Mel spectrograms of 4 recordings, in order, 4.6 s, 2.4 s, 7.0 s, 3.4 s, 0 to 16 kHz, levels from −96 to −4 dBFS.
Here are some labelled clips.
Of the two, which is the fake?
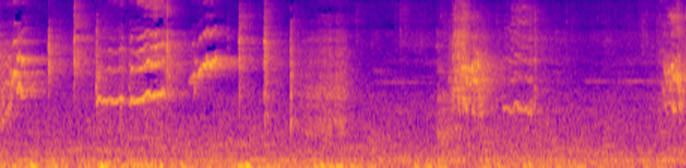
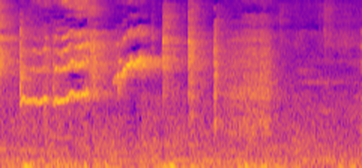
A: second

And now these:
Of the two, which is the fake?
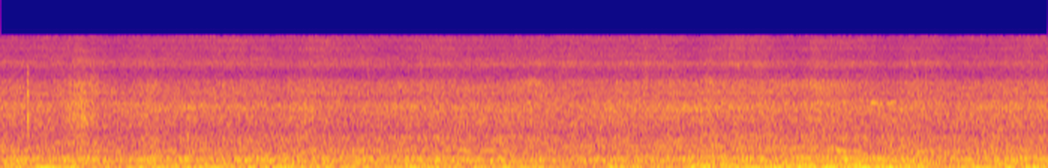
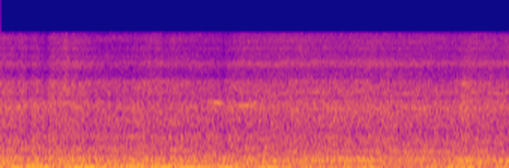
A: first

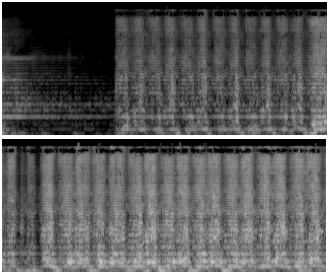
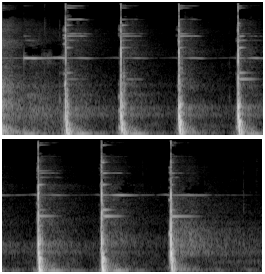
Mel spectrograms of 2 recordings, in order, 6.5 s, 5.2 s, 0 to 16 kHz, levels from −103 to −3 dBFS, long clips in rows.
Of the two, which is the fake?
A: first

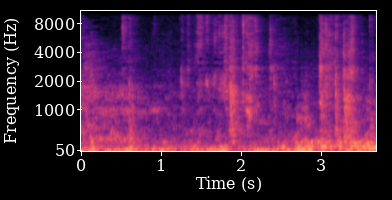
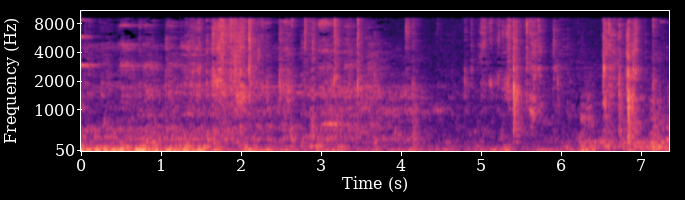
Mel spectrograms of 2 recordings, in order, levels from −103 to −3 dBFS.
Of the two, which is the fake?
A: first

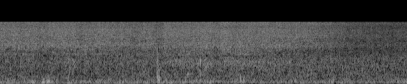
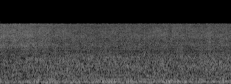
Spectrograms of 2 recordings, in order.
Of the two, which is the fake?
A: second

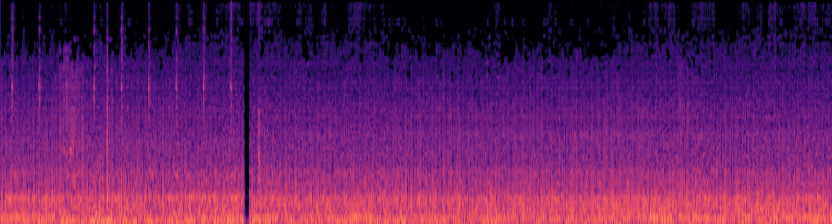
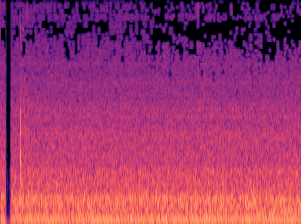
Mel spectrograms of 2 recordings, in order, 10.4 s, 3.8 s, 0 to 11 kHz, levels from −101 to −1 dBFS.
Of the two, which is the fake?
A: first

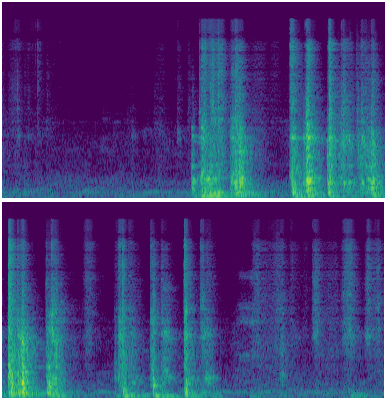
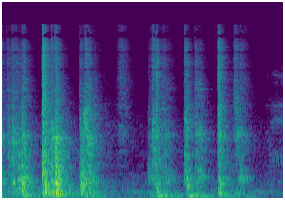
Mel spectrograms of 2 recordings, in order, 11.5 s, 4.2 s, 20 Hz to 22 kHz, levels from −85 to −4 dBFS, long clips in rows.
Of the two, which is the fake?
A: first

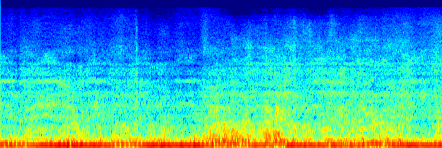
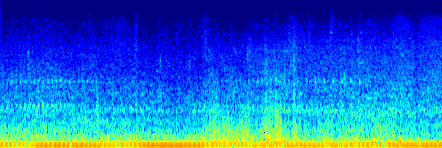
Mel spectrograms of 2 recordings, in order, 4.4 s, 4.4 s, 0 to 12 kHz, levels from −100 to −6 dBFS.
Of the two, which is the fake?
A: first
